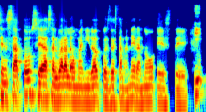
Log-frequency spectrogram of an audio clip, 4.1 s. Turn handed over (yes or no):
yes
